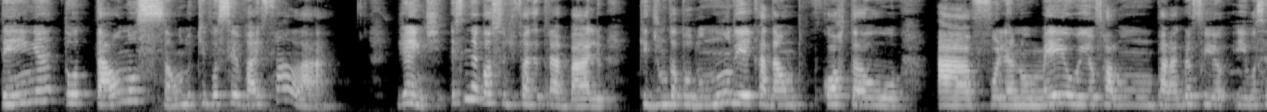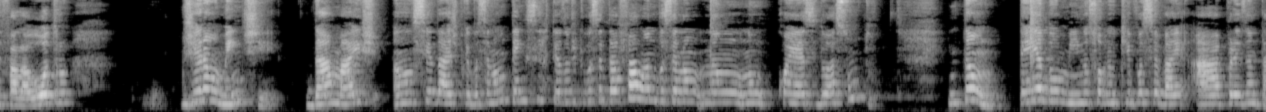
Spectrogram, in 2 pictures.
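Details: Adult woman who stutters, speaking Portuguese, with difficulty on particular words; part-word repetition heard; stuttering.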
